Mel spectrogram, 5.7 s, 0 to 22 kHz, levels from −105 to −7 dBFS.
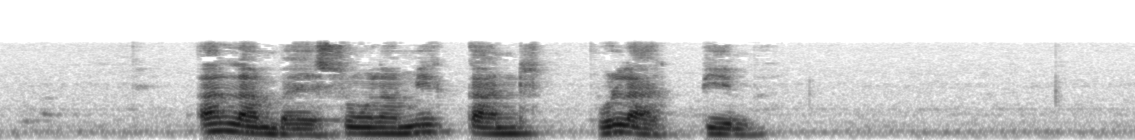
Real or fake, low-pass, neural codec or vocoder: real; 7.2 kHz; none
